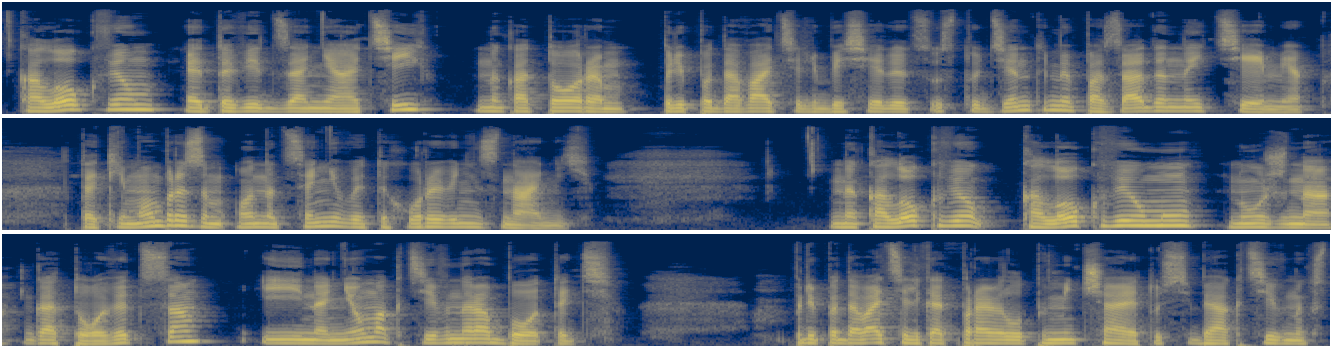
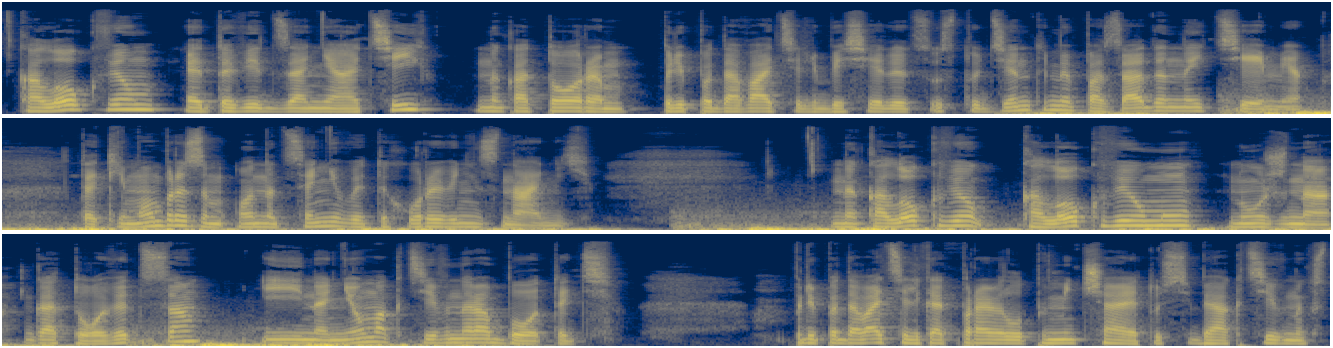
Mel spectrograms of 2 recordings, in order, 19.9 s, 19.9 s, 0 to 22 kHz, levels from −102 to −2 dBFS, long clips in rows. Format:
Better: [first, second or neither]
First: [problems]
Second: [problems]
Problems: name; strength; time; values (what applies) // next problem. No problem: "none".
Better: first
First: none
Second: low rumble; faint; from 5 to 16 s; 25 dB below the speech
